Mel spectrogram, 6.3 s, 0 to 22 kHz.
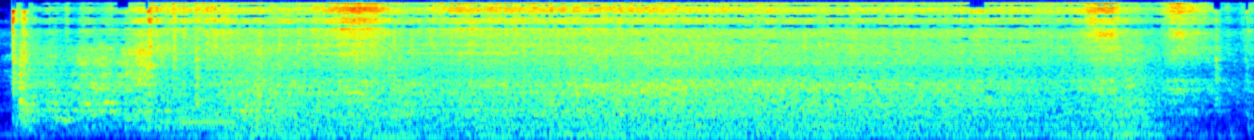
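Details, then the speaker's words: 1959 Ford Fairlane, first start: cranks, lights right off and runs roughly for several seconds, then fades and quits as the carburetor runs dry; engine dies from fuel starvation, needs fuel brought up to it. "Got to get fuel up to it, but look at that, boys and girls. It lit right off."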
